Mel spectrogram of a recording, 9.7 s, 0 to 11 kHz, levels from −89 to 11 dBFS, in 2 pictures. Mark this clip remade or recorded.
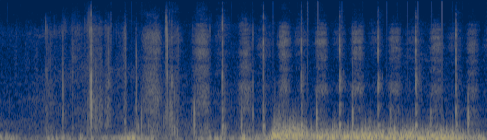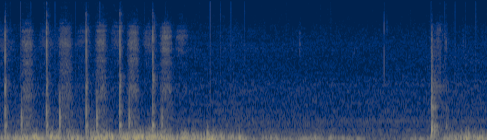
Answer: recorded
